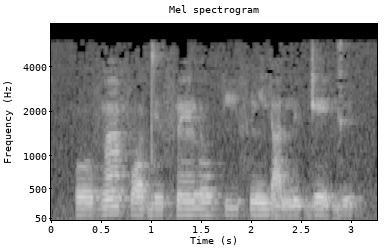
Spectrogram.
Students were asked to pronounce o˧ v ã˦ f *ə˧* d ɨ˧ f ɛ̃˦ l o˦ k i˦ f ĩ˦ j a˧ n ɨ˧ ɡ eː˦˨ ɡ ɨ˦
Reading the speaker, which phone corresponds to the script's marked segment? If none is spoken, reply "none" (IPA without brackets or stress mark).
ɔ˧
